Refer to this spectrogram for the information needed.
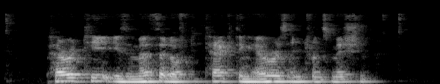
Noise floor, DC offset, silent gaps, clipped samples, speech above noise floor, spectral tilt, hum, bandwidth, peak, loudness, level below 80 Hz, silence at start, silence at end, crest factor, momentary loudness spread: -54 dBFS; under 0.1%; none; under 0.1%; 38 dB; -7.5 dB/octave; none; 11.5 kHz; -4 dBFS; -17 LUFS; -54 dBFS; 0.5 s; 0.6 s; 14 dB; 9 LU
